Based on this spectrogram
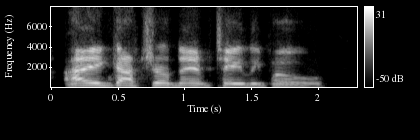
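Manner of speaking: high, slow, drawn-out cry. Telling a scary story, the man grabs his gun and screams. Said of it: "he screams".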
